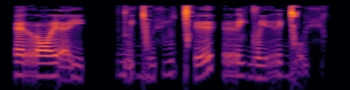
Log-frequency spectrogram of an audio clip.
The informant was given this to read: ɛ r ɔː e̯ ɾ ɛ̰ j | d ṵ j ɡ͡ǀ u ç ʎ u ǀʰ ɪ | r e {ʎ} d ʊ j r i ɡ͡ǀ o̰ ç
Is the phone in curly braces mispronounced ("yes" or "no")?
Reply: no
